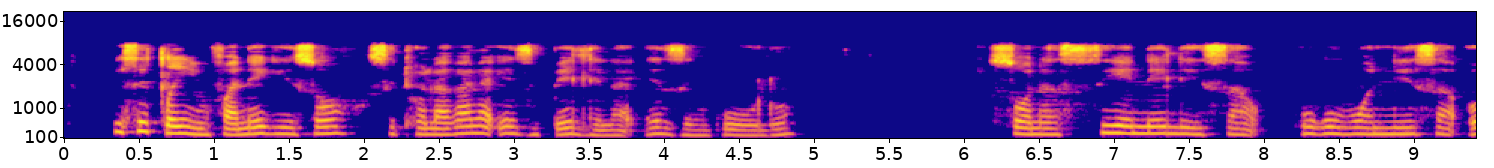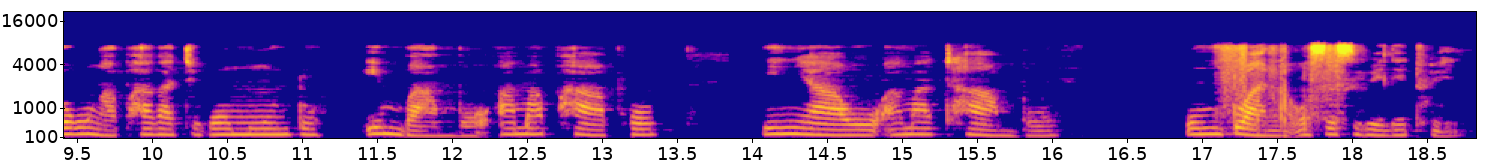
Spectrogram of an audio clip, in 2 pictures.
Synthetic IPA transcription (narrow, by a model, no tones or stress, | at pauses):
isiɡ͡ǃʱiɲiɱfaneɣisɔsitʰɔlaɣalaʔezib̥ʱɛɮɛlaʔeziŋkʼuːlu | sɔnasijɛnelisa | uɣuβonisaʔoɣuŋapʰaɣatʰiɣomuntʼu | imbʱambʱɔ̰ʔamapʰaːpʰɔ | iɲawɔʔamatʰambʱɔ | um̩tʼwana̰ɔsesiβɛlɛtʰweːni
